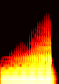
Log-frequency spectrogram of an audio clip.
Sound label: bass tweak slip F; Polyend; ARC Noise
